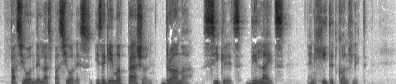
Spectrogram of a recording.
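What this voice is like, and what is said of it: Dramatic telenovela announcer voice. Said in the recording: “it's time for the telenovela voice”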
